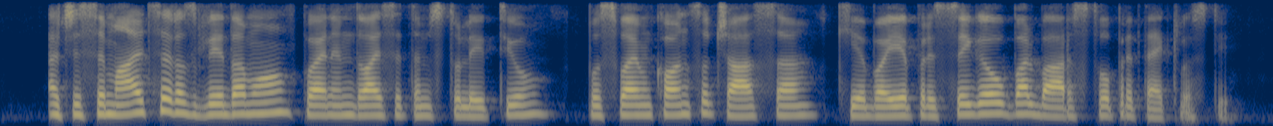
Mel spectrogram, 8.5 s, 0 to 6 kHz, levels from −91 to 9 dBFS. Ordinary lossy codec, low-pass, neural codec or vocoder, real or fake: none; 5.4 kHz; codec, 24 kHz, 1.2 kbps, DualCodec; fake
